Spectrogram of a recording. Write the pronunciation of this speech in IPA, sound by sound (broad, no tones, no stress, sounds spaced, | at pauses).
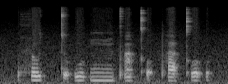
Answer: ħ u tː o̰ ʔ w u ʔ mː ũ pʼ ã ʔ kʼ ɔ̰ ʔ pʰ a ʔ kʼ o ʔ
